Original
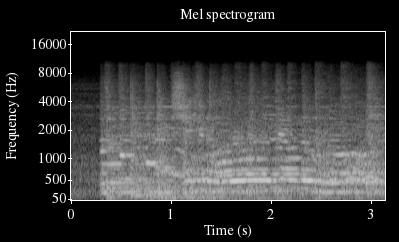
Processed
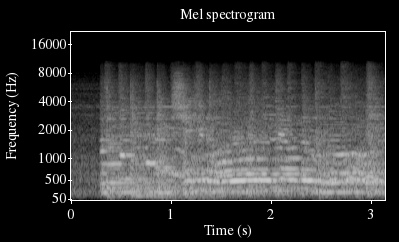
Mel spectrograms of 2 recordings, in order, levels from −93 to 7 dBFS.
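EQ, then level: high-pass 150 Hz 24 dB/octave; 0.0 dB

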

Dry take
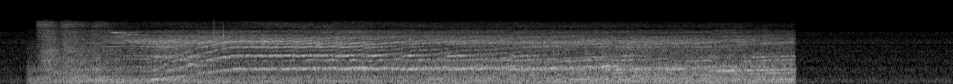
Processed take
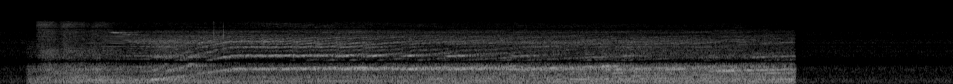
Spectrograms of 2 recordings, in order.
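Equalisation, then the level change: peaking EQ 1.1 kHz +14.5 dB 0.24 oct; dynamic bell 2.6 kHz, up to -7 dB, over -38 dBFS, Q 1.1; Butterworth band-stop 1.1 kHz, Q 2.1; -7.5 dB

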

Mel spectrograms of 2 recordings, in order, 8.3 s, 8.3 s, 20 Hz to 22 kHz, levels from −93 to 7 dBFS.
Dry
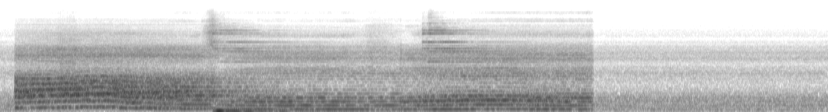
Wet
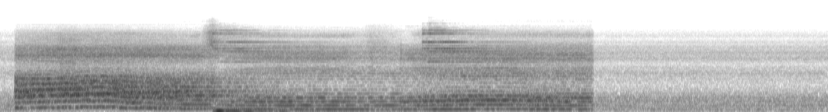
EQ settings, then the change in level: dynamic bell 3.1 kHz, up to +4 dB, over -45 dBFS, Q 0.86; resonant low-pass 5.5 kHz, resonance Q 2; 0.0 dB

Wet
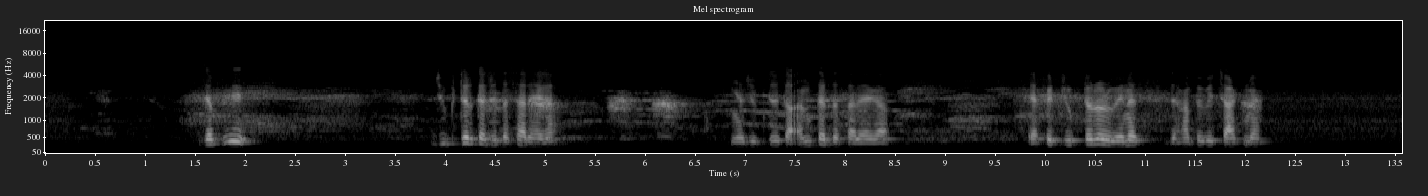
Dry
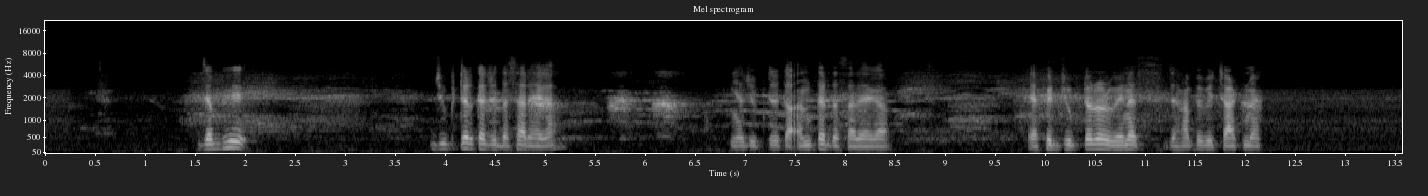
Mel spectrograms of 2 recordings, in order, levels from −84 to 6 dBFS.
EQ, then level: steep high-pass 320 Hz 72 dB/octave; low-pass 2.1 kHz 12 dB/octave; hum notches 50/100/150/200/250/300/350/400/450 Hz; -6.0 dB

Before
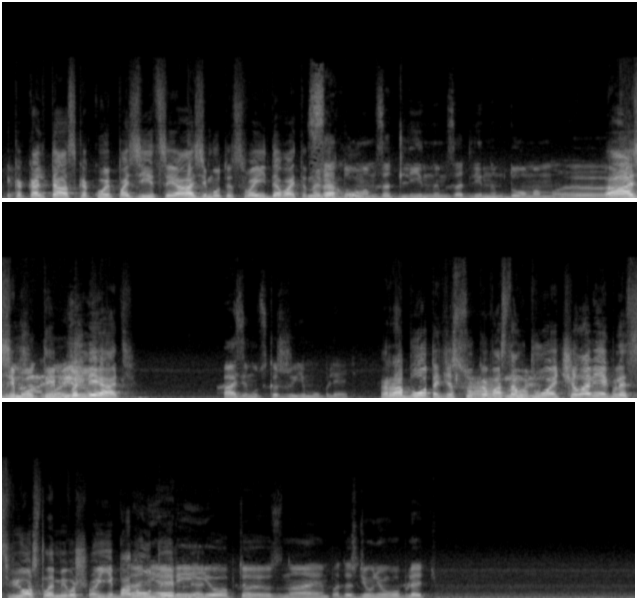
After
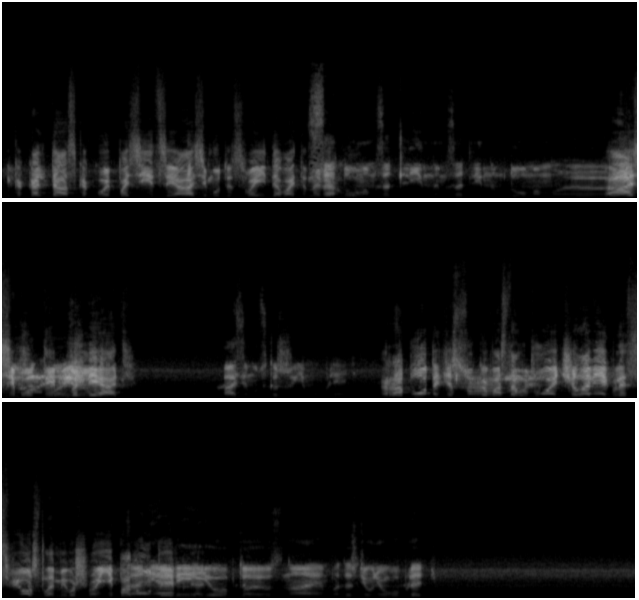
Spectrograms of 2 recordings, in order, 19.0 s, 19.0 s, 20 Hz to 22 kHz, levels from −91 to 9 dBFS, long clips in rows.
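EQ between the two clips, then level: ladder high-pass 2.4 kHz, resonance 50%; tilt EQ -2.5 dB/octave; +4.0 dB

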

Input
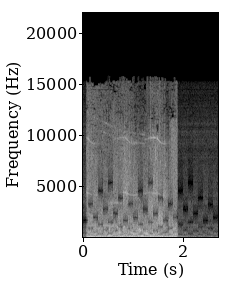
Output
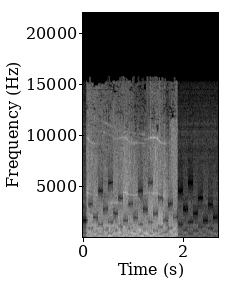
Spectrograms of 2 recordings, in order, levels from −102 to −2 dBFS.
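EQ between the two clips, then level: high-pass 150 Hz 12 dB/octave; 0.0 dB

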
